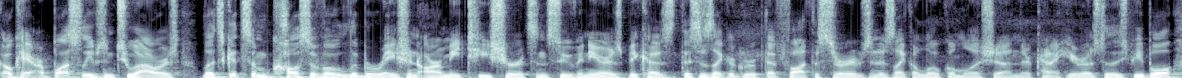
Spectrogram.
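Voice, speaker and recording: A young adult man telling a travel story in a casual chat, animated and acting out the people he quotes. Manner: animated, acts out quoted voices with raised pitch.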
